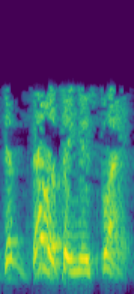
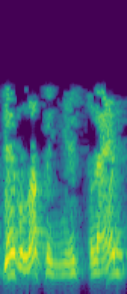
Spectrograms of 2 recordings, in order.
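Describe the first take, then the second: First: The stress is on the second syllable. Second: The stress is on the first syllable. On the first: God is unfolding his plan. The speaker calls it right. "what he was really trying to say" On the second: God is deviling up his plan. The speaker calls it wrong. "The old man had the accent on the wrong syllable"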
